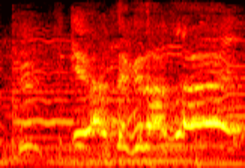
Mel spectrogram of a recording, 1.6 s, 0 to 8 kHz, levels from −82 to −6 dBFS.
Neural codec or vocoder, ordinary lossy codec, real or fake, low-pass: none; none; real; none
